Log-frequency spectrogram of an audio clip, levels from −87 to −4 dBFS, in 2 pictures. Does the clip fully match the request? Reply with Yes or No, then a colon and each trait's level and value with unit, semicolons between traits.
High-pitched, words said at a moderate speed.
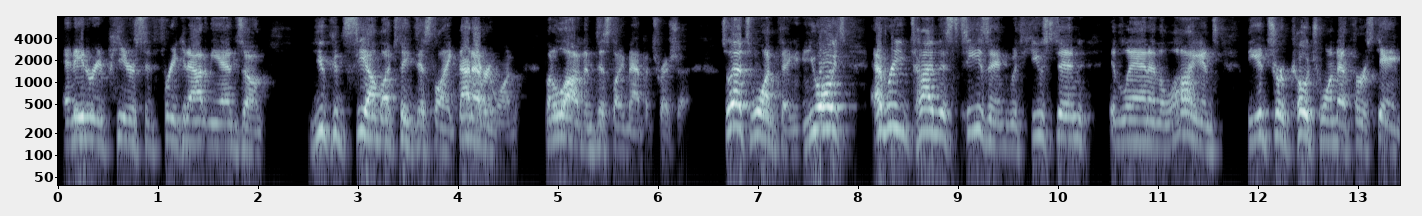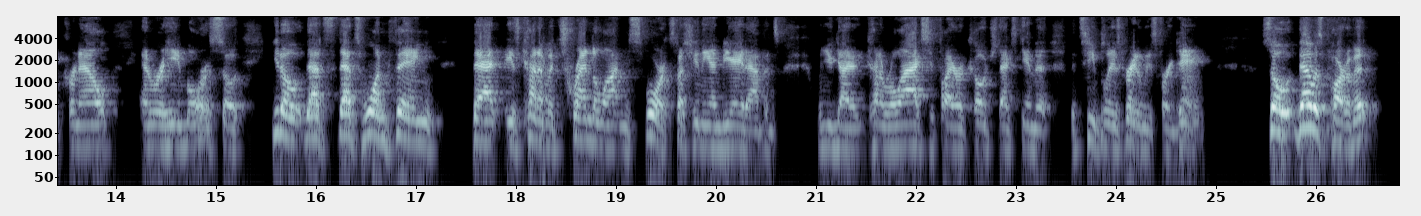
No: high, 215 Hz; fast, 235 wpm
